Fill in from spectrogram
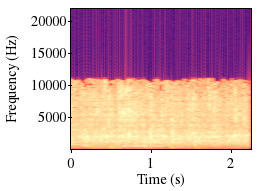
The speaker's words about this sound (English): Round of applause in here if you have kids. Round of applause if you have kids.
